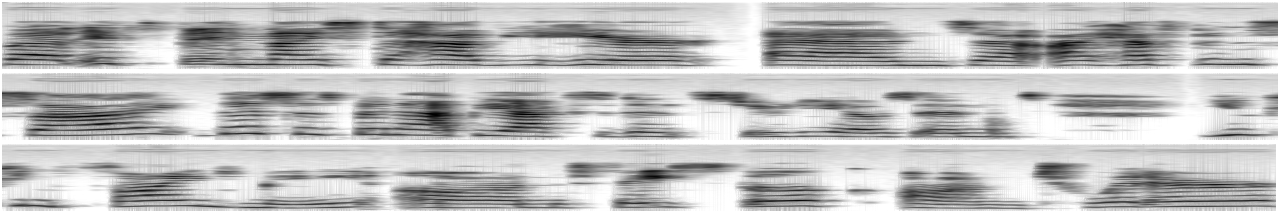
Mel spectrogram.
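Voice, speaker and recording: A woman with an American accent speaks in a high pitch at a fairly slow pace. Her intonation is lively, and the background is quiet. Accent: sounds American. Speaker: craft streamer. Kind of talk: crafting livestream show-and-tell. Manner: casual with frequent ums.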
